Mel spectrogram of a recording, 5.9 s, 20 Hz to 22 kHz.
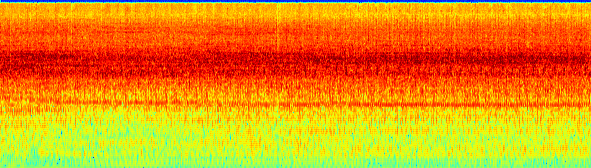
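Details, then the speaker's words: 2007 Kia Ceed 1.6 petrol, 150,000 km, after intake cam phaser replacement and loosening an overtightened alternator belt: steady, even idle with only faint valve ticking, clearances in spec, no rattle or knock; earlier noise gone. "здається цього звуку Я вже не чую тихенько тут там можливо чути трішки клапанці Ну зазори там в допусках"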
